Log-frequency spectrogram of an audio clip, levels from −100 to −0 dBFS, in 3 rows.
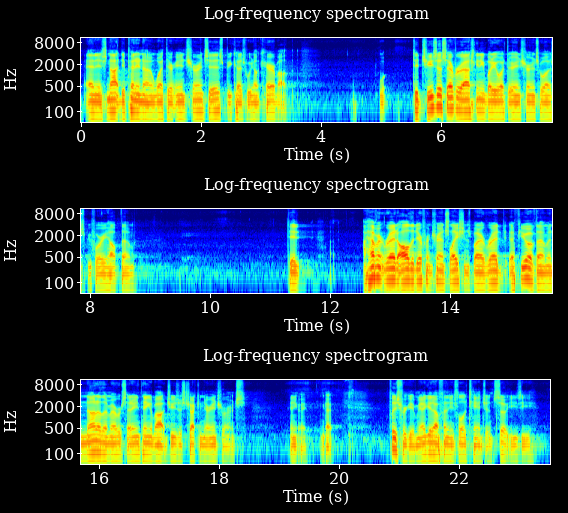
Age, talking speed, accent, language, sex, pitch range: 40-59, 175 wpm, American, English, male, 95-125 Hz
